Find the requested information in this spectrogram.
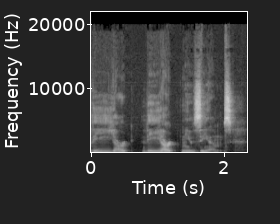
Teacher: we have the Y sound at the end of the in order to get ready for the a in art then we have art museums I'm not saying a t there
